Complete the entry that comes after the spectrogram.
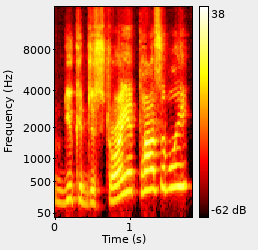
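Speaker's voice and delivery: ordinary talk, nothing marked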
